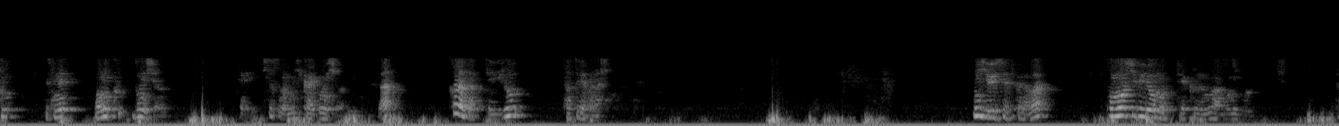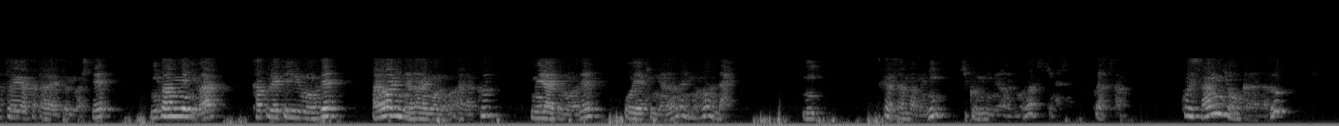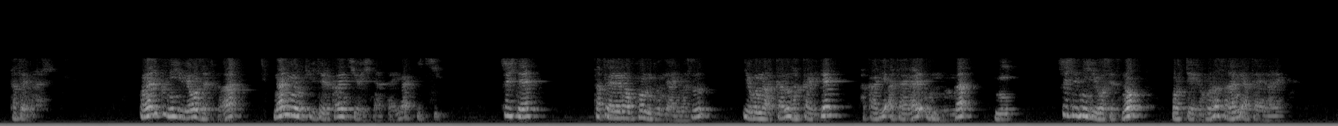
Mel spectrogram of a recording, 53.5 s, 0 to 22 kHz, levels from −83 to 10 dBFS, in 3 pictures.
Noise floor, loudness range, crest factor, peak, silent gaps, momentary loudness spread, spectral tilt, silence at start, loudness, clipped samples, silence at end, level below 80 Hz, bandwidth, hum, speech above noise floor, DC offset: -72 dBFS; 9 LU; 24 dB; -12 dBFS; none; 18 LU; -6.5 dB/octave; 0 s; -36 LUFS; under 0.1%; 0.7 s; -50 dBFS; 4 kHz; none; 40 dB; 0.8%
